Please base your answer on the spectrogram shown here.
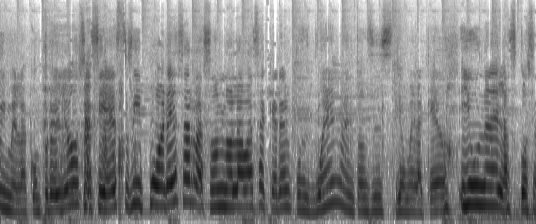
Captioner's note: laughter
